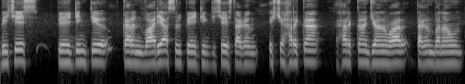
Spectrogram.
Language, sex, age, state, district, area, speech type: Kashmiri, male, 18-30, Jammu and Kashmir, Kulgam, rural, spontaneous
